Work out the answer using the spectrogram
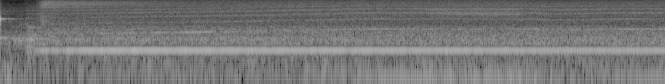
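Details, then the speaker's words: Haas CNC lathe finishing a cut-off (parting) after cycle start: a clean, steady whine holds an even pitch through the cut with no chatter, a normal parting operation. "i'm going to go ahead and press cycle start and let it finish the cut off"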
